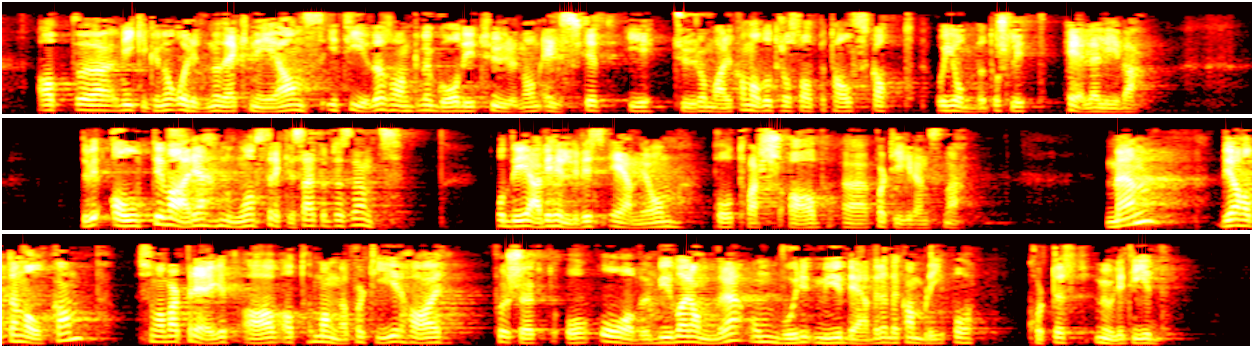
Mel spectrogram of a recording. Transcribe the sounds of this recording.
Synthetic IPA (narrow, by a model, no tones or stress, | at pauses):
ʔɑt̪ʋɪɪkːəkʉnːəɔɾd̪nəd̪ɛkʰneːəhɑnsɪt̪ʰiːd̪əsɔhɑnkʉnːəɡoːd̪ɪt̪ʰʉːɾənəhɑnʔɛlskət̪ɪt̪ʰʉːɾɔmɑɾkhɑnɑd̪ːət̪ʰɾɔsɑlt̪̚bət̪ʰɑːlt̪skɑt̪ːɔjɔbːət̪ɔʂɭɪt̪ːheːləliːʋə | d̪̥ɛʋɪlɑlt̪ɪʋæːɾənuːəɔst̪ɾɛkːəsæɪɛt̪ːəpʰɾɛsɪd̪ɛnt̪ | ɔd̪ɛæɾʋɪhɛld̪ɪʋiːseːnɪɔmpʰɔt̪ʰʋæʂɑʋpʰɑʈʰiːɡɾɛnsənə | mɛnʋɪhɑɾhɑt̪ːɛnʋɑlkʰɑmp | sɔmhɑɾʋæʈ̚pʰɾeːɡət̪ʰɑʋɑ̰t̪mɑŋːəɑpʰɑʈʰiːəɾɦɑɾ | fɔʂøːkt̪ɔoːʋəɾbyːʋæɾɑnd̪ɾəʔɔmʋʊɾmyːəbeːd̪ɾəd̪ɛkʰɑnbliːpʰɔ | kʰɔʈːəst̪mʉːlɪt̪ʰiːd̪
